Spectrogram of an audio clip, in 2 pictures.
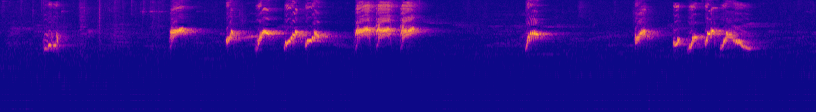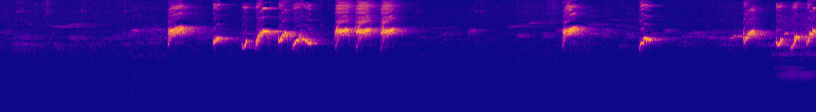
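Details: Caged-bird training recording of a red-whiskered bulbul singing Ché style to provoke others; long series of punchy, warbling whistled phrases, each a few rising and falling notes, repeated every second or two with short gaps.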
